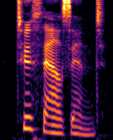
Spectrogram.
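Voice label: two thousand, English, female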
